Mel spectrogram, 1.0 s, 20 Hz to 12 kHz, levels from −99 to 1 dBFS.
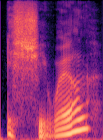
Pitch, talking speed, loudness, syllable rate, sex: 200 Hz, 175 wpm, -15 LUFS, 3.8 syllables/s, female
